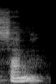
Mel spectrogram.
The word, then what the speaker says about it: Cham: Cham. Oui, on prononce Cham.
